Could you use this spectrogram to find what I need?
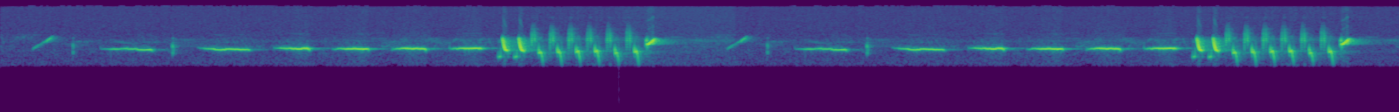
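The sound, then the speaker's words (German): A nightingale sings its whistling motif twice. Each phrase is a run of clear, level-pitched whistles at a steady pace, ending in a fast rattling trill, loud and alone against silence. “Eine Ausnahme, das berühmte Pfeifmotiv aus dem Gesang der Nachtigall.”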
